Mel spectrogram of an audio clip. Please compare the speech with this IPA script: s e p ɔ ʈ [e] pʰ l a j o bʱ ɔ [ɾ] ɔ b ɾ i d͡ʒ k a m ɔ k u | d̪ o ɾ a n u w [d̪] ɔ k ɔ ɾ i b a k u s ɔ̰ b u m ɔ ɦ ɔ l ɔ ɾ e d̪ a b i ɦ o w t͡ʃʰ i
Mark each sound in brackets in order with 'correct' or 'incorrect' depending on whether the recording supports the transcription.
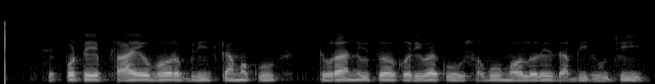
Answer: correct, correct, incorrect: t̪

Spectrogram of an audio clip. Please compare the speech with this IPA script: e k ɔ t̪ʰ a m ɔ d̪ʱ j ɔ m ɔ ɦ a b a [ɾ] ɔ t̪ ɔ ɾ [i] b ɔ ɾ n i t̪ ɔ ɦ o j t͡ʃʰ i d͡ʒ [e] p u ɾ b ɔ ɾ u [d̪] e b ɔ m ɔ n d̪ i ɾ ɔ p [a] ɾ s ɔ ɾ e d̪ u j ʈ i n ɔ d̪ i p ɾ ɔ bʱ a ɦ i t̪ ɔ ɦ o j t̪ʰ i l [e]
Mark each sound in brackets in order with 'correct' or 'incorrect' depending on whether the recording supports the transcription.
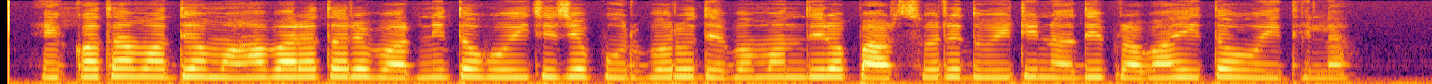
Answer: correct, incorrect: e, correct, correct, correct, incorrect: a

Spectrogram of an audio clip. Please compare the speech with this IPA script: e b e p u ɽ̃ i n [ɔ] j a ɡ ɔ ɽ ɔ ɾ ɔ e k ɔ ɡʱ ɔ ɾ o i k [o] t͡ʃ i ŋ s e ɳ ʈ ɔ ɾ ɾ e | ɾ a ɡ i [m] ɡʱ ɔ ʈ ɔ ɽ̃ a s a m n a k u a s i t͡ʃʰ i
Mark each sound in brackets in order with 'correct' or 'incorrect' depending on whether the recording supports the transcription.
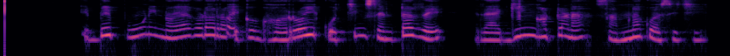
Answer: correct, correct, incorrect: ŋ

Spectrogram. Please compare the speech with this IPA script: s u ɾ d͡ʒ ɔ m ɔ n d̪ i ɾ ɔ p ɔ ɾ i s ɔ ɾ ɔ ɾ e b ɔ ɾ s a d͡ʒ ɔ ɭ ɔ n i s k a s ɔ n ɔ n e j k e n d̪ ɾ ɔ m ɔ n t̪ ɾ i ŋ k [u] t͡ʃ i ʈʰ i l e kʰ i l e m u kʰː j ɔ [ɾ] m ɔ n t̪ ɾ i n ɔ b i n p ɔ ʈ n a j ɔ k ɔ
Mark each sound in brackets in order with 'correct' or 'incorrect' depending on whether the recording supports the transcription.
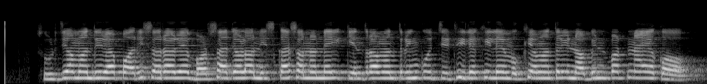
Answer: correct, incorrect: none

